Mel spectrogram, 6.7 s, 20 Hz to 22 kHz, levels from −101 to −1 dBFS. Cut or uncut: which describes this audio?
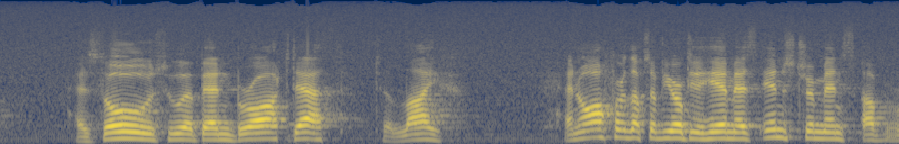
cut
